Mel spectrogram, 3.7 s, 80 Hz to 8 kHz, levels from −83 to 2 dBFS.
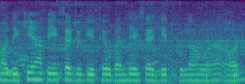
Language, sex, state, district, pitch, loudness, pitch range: Hindi, female, Uttar Pradesh, Ghazipur, 170 Hz, -24 LUFS, 165-175 Hz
